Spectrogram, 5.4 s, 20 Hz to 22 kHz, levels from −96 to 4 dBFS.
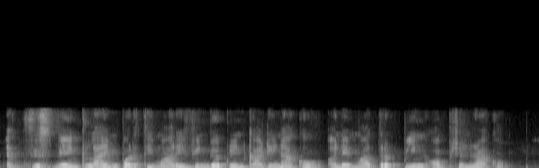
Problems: none marked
